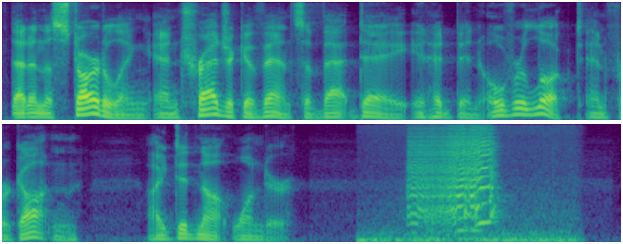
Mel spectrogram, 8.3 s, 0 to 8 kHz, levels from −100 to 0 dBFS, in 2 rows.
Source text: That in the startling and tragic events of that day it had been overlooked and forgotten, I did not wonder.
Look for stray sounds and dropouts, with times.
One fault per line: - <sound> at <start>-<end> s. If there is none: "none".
- squeak at 6.5-8.0 s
